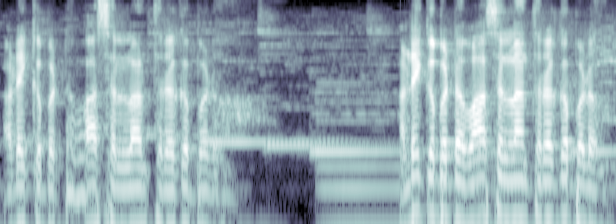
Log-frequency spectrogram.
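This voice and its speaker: A man preaching a Pentecostal church sermon, swinging between hushed pleading and loud exhortation and repeating phrases with cries of hallelujah. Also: medium pitch, fairly even intonation, normal speed, over loud music. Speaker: pastor. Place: church service.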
